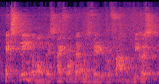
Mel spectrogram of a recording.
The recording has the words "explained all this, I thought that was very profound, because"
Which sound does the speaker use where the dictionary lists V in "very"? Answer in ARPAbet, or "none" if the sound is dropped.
V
